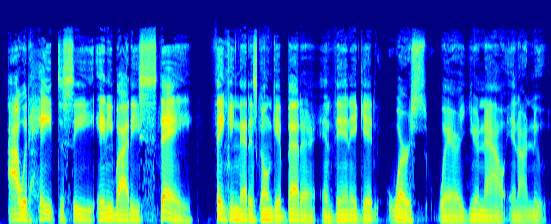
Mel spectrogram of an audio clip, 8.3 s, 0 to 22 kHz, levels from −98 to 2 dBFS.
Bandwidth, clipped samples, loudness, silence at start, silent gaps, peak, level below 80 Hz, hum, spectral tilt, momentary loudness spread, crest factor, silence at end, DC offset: 13.5 kHz; under 0.1%; -31 LUFS; 0.1 s; none; -8 dBFS; -46 dBFS; none; -3.5 dB/octave; 10 LU; 22 dB; 0.1 s; under 0.1%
